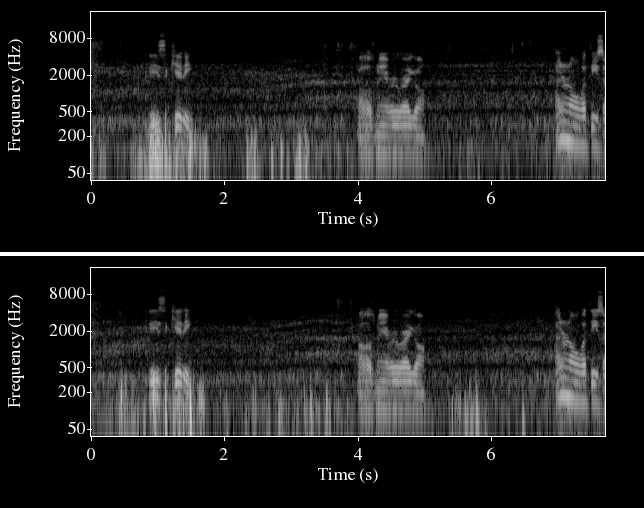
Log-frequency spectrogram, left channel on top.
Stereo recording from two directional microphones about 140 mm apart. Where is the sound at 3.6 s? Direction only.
20° left (ahead or behind).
